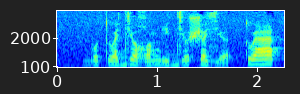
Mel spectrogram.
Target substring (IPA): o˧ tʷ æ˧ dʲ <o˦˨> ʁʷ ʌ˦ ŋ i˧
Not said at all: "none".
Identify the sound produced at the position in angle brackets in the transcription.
o˦˨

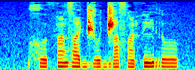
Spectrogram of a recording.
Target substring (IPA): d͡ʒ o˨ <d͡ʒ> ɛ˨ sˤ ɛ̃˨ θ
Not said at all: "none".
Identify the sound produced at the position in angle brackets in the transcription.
d͡ʒ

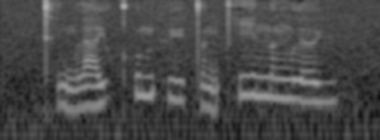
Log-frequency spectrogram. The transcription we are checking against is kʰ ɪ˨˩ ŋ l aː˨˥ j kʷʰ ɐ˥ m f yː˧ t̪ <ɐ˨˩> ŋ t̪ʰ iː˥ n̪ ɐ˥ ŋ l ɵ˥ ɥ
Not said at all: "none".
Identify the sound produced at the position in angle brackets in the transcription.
ɐ˨˩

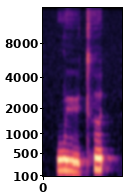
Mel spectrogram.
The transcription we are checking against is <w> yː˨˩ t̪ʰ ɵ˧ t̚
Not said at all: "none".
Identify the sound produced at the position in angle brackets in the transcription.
w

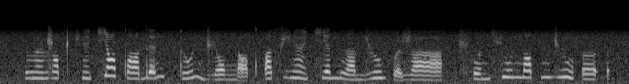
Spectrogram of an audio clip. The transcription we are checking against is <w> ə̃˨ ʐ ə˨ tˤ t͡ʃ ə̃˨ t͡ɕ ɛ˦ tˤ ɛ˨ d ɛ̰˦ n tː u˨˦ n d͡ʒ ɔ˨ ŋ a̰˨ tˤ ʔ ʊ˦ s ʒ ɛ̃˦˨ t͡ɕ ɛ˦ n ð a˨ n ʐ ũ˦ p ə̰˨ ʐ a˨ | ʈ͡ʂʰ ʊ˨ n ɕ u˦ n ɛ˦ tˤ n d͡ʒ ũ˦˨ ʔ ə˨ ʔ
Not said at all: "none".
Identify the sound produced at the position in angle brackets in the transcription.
ð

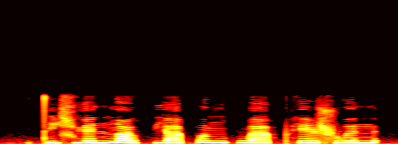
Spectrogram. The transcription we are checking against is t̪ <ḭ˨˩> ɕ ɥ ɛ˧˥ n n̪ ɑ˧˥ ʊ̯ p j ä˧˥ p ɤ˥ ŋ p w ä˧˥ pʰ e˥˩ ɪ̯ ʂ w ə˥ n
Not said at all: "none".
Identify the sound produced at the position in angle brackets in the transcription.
ḭ˨˩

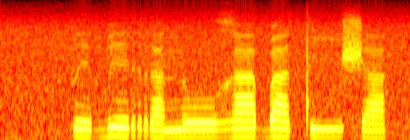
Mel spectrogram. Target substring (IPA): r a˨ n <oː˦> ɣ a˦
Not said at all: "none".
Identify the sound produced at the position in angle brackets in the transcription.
oː˨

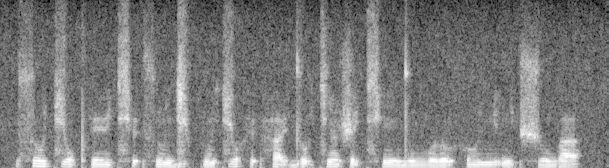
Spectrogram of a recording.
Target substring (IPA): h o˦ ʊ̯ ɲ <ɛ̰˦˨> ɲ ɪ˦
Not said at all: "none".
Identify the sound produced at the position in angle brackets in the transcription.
ɛ̰˦˨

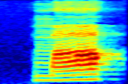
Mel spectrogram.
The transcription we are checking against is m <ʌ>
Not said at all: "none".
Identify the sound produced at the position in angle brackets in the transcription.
ɑ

